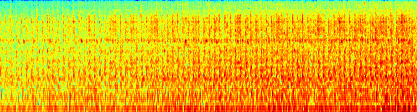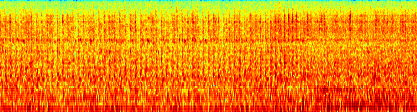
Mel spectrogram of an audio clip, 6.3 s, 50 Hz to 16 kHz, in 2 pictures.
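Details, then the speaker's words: ASV PT-100 track loader diesel after electric fuel lift pump replacement, revved from idle: climbs smoothly to a steady higher speed with an even beat and no misses. It later restarts without glow plugs. Normal revving. "that runs out well I think that sounds great"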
